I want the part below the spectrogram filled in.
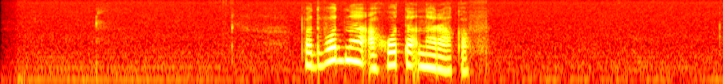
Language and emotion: Russian, neutral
